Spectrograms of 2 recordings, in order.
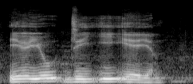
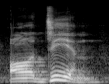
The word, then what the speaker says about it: Augean: So finally A-U-G-E-A-N is pronounced as Augean. Augean. The stress is on the second syllable G.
